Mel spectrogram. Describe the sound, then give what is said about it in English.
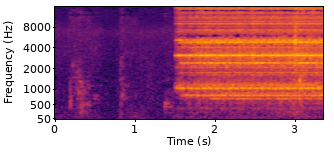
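After a brief hush with a few faint soft sounds, a telephone starts ringing loudly, a bright, continuous metallic bell tone that carries on to the end. “And listen to the phone ring.”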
